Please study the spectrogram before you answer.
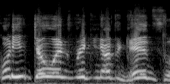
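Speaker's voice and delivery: high, loud retold scolding; imitated angry father yelling; mad dad. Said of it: "gets mad at my mom".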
